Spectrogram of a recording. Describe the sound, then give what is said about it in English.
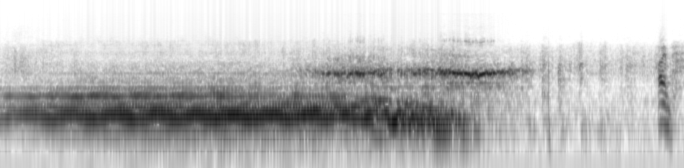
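A passing car on a road, flagged down by a police captain, drones loud, its steady hum falling in pitch as the vehicle slows and pulls up, then the motor fades, leaving a few faint clicks and thumps. “The police captain, left unconscious in the bushes at the side of the road, has recovered sufficiently to stagger to his feet and attempt to flag a passing car.”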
